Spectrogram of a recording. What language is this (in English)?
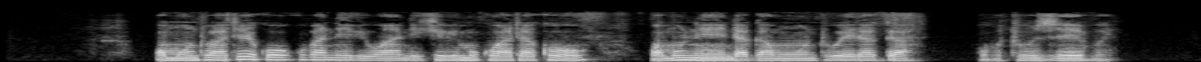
Ganda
